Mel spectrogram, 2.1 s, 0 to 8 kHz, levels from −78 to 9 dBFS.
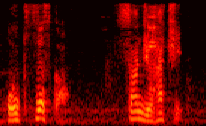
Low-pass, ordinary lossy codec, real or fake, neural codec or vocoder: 7.2 kHz; none; real; none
